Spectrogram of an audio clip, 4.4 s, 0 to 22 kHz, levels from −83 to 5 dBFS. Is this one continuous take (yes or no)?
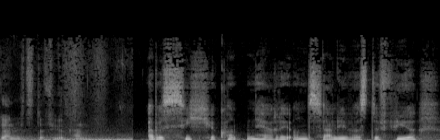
yes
